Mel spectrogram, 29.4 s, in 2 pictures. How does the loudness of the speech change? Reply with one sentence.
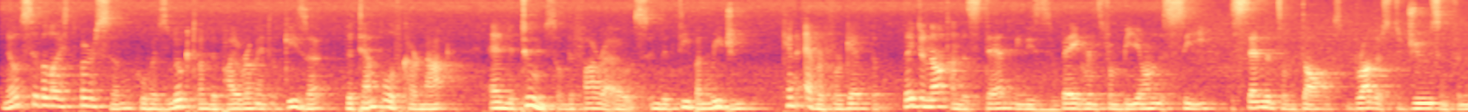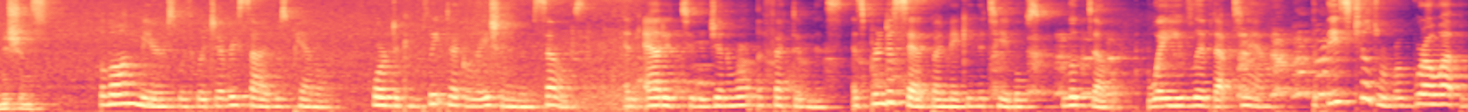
The loudness of the speech stays about the same.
